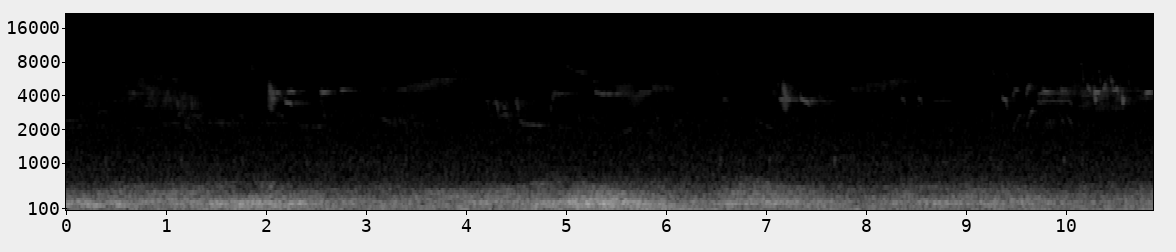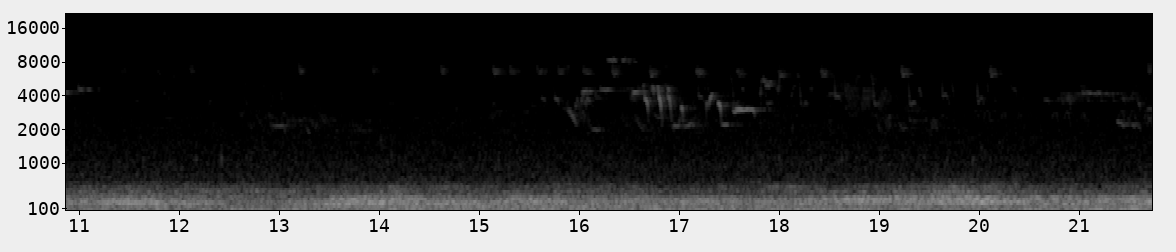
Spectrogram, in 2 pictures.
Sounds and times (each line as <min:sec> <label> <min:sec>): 0:00.0 Plane flying high over forest 0:21.7
0:00.4 Forest birds singing 0:06.2
0:07.1 Forest birds singing 0:21.7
